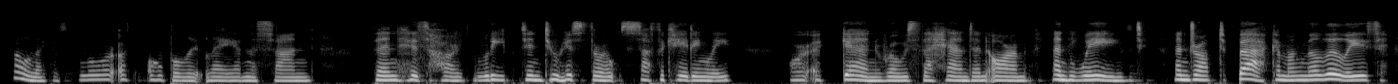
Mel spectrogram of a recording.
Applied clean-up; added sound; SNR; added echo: neural mask model DeepFilterNet 3.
